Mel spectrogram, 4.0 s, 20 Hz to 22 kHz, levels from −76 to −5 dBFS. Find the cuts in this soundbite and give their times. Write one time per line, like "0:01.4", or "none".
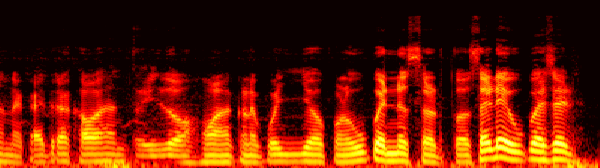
none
